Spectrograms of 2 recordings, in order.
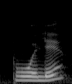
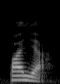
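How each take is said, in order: First: Поле with soft l, stressed first о, rising. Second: Поля with soft l, stressed final я, falling. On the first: Teacher repeats the singular, soft L. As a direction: say POlye with a palatalized л. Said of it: "L is soft because of е". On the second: Teacher repeats the plural, soft L. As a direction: say paLYA with a palatalized л. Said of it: "L is soft again". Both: Shown as a demonstration.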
